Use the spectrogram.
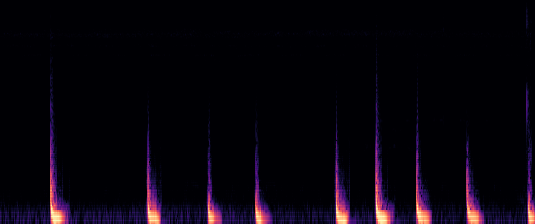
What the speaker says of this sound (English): let's choose some drum sounds. I'll start with a kick.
